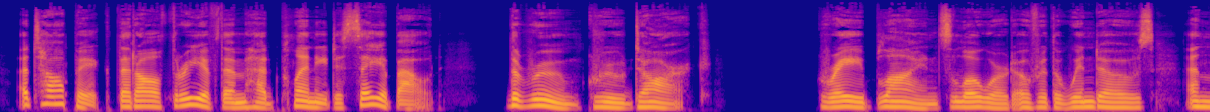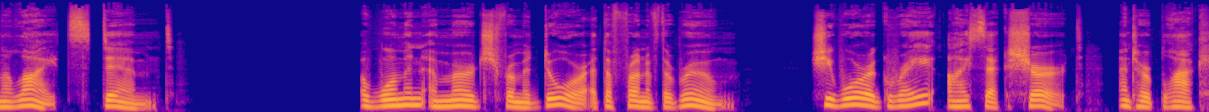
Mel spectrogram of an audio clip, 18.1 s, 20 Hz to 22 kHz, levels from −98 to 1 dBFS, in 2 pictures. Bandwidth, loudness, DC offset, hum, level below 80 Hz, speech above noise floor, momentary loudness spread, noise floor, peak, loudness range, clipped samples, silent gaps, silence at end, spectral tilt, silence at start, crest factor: 19 kHz; -21 LUFS; under 0.1%; none; -70 dBFS; 67 dB; 7 LU; -88 dBFS; -4 dBFS; 3 LU; under 0.1%; 3.60-3.77 s, 5.47-6.12 s, 10.52-11.76 s, 17.41-17.46 s; 0 s; -5 dB/octave; 0.15 s; 18 dB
